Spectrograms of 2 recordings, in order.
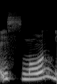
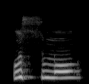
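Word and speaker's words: اسمُ: ada lagi Hamzah wasal Hamzah wasal ketika terletak di awal kata awal kalimat maka dia di baca kata Ismun ya di sini dibacanya kasrah Bukan usmu tapi Ismu ada yang mau ditanyakan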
